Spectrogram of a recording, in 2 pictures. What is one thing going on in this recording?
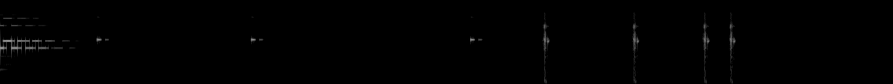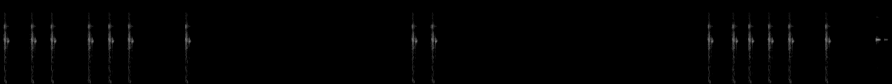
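Game menu cursor blips tick again and again.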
